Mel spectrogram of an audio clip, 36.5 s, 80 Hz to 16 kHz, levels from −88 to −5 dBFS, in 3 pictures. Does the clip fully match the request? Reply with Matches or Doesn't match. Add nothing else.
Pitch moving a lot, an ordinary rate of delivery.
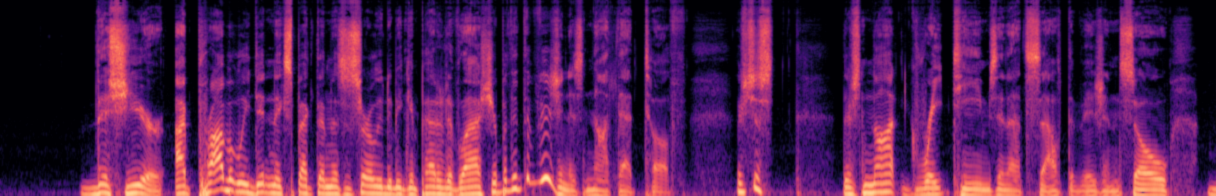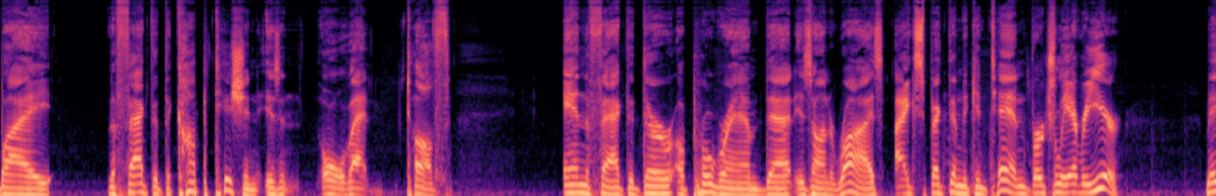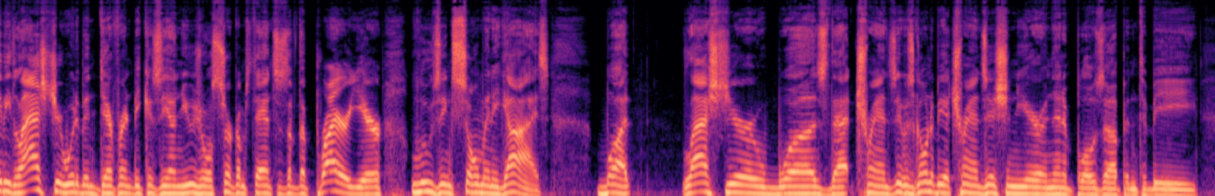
Doesn't match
